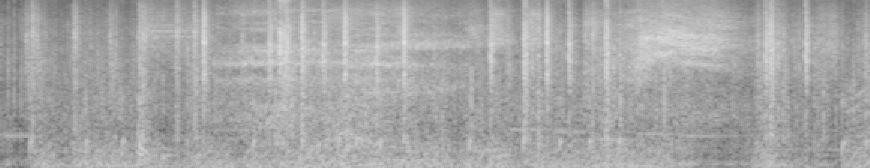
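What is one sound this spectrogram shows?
Rapid cartoon game shots pop and thud in quick succession.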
